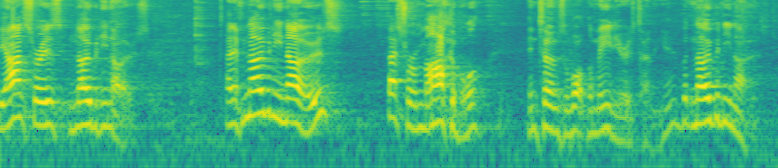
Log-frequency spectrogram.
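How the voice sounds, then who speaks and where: With ordinary pitch variation, a man speaks at a high pitch. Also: fairly quick pace. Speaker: marine geologist and professor. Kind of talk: lecture talk. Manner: soft-spoken. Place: hall.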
